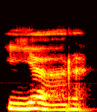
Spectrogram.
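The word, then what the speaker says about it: gör: রকম উচ্চারণ করে না, জিটাকে অনেকটা ইর মতো উচ্চারণ করা হয়। যেমন ইয়ার হবে ইয়ার, মানে এটা গোর হবে না।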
